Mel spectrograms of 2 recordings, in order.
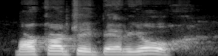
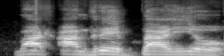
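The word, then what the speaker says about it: Marc-André Barriault: I want the perfect French pronunciation from you. – Marc-Andre Barrio. Is that good? – Marc-Andre Barrio or something. – I think that's pretty good. That's probably even better than mine.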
